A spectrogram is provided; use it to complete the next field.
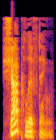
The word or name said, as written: shoplifting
